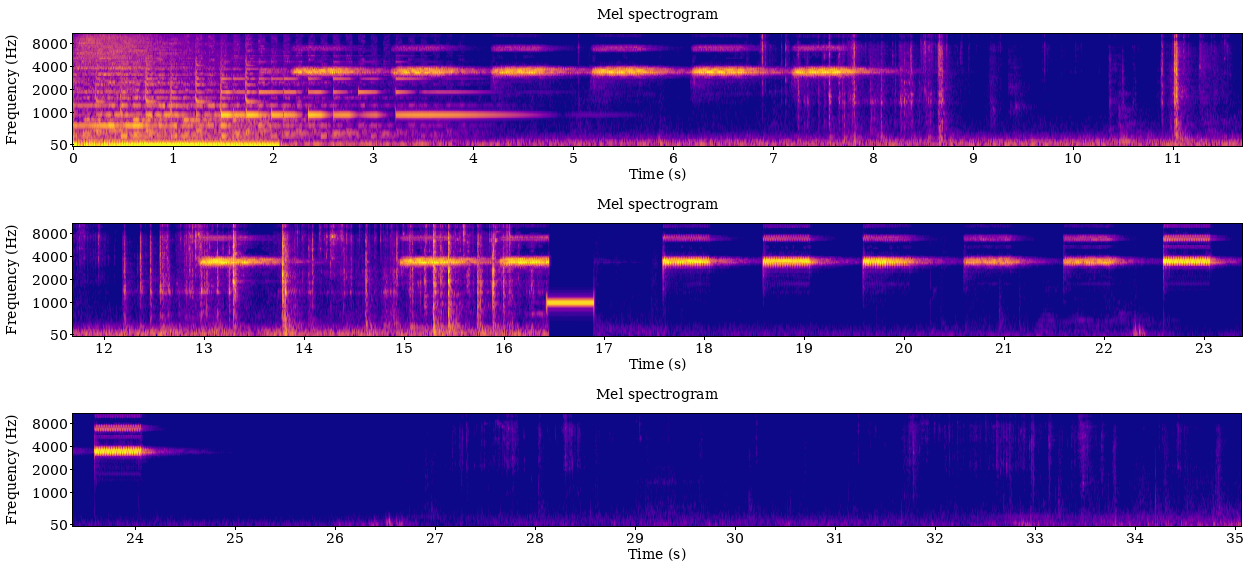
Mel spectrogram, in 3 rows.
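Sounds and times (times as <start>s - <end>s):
short low beep: 0.0s - 6.8s, 15.0s - 16.9s
fire alarm horn pulses: 0.0s - 8.3s, 13.0s - 14.0s, 14.9s - 16.5s, 17.6s - 24.3s
clicks and handling noise: 6.8s - 16.5s.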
